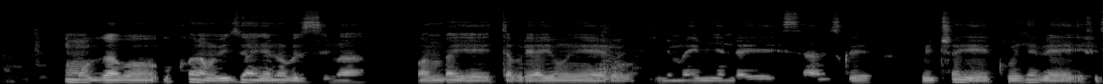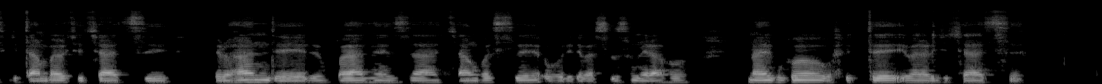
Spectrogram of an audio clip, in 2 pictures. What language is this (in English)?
Kinyarwanda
